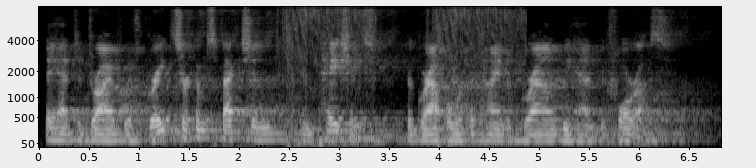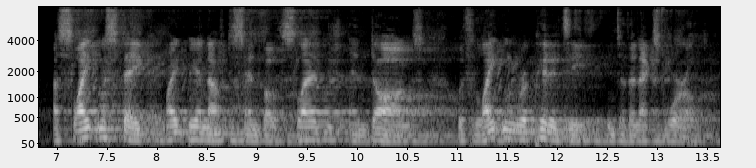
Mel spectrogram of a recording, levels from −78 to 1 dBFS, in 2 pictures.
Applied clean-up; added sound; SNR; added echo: none; Tearing; 15 dB; reverberation time 2.6 s.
